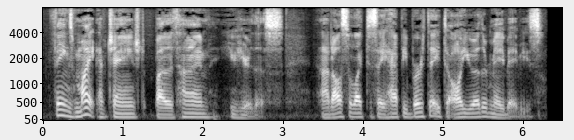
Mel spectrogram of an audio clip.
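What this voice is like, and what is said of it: Smooth Western North Carolina accent. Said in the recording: “I love that Western North Carolina accent. It's so genteel. It's so smooth.”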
